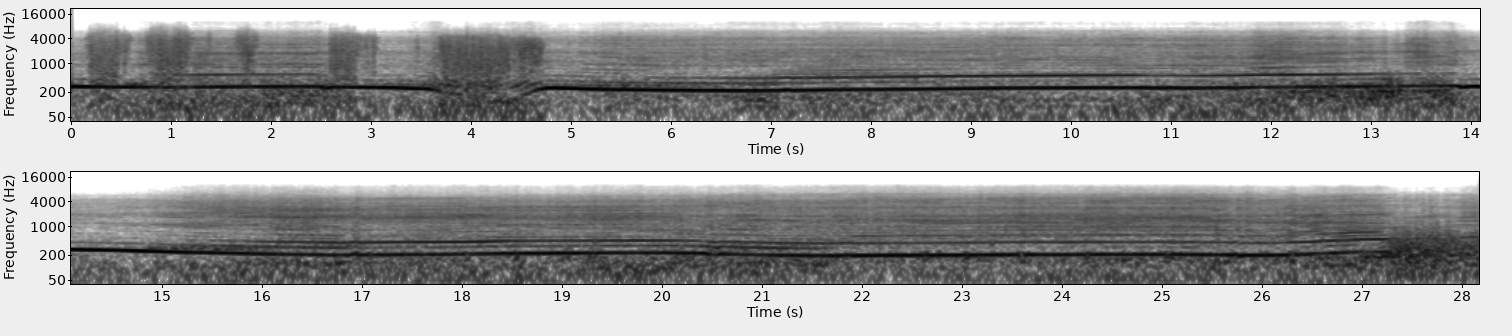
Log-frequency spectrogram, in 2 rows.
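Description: BMW S1000RR inline-four engine pulling steadily on the road, with wind buffeting the microphone. The engine note dips briefly about four seconds in, drops to a lower pitch about halfway through, and rises again near the end.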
